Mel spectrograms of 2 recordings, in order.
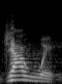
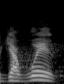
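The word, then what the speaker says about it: Yahweh: pronunciarlo hoy en día sabemos que más o menos la pronunciación de ese nombre al unirlo con vocales por el nombre adonay que también aparece en la Biblia relacionado con Dios Entonces más o menos ese nombre tenía que haberse pronunciado como yahw o yahw no nos importa que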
